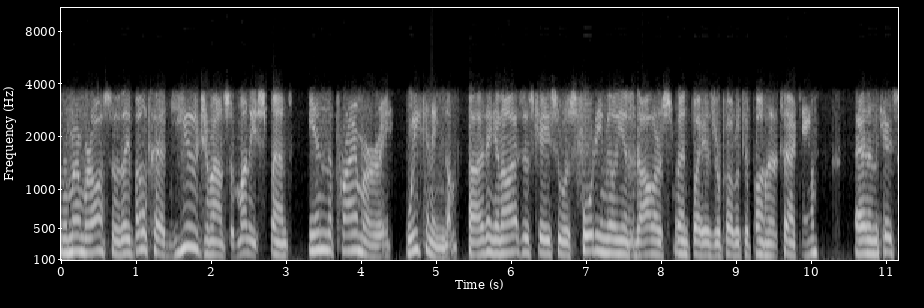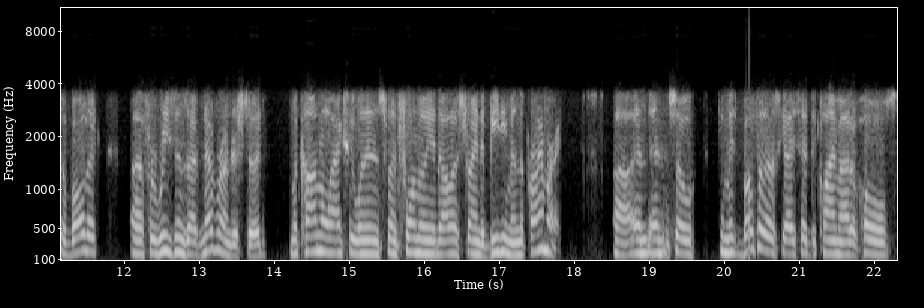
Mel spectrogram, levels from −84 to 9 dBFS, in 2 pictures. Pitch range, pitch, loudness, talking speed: 165-195 Hz, 180 Hz, -15 LUFS, 200 wpm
